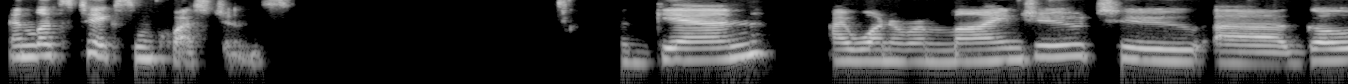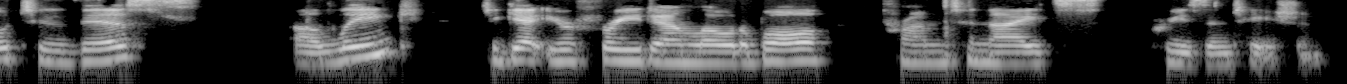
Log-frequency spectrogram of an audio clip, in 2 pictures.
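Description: A middle-aged woman psychologist presents a parent webinar over a video call from a small room, picked up by her computer mic. Speaking slowly at a medium pitch, she's talkative and animated, answering parents' questions from the chat in a lively, chatty way.

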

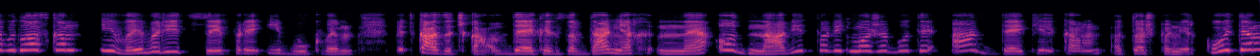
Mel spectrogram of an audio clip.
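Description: A woman with a Ukrainian accent and a mid-range voice teaches a recorded school lesson, heard in a dry, muffled recording. She's lively and addresses her pupils directly, asking them questions as she goes.

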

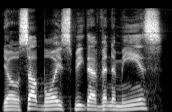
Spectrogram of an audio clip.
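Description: This young man's medium-pitched voice is steady, a little slow, dark, and clean, captured dry on a close studio mic mounted on a boom arm. Hosting a sneaker livestream from a small blue-lit room indoors, he chats casually, cracks loose jokes, laughs often, and imitates voices.

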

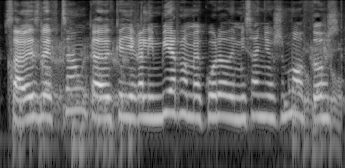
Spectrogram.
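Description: A woman's voice: sits high, fairly even intonation, fairly quick, crowd noise. A woman with a Spain Spanish accent reading aloud the lines of a chatty, nostalgic male villager from a video game.

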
